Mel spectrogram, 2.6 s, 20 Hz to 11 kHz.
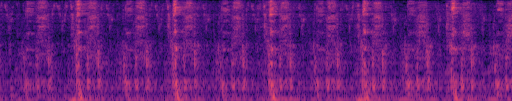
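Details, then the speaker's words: Stirling Kits Retrol G16 model stationary gas engine on first start after flooding, revs being adjusted: crisp, even chuffing beats about four per second with light clatter; running steadily and well. "How about that? Going lovely now."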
